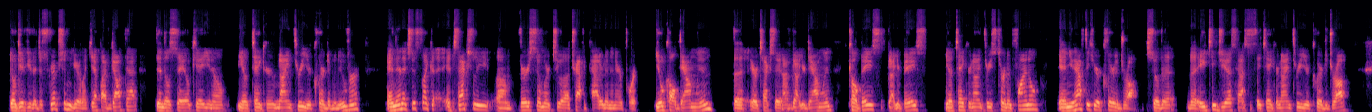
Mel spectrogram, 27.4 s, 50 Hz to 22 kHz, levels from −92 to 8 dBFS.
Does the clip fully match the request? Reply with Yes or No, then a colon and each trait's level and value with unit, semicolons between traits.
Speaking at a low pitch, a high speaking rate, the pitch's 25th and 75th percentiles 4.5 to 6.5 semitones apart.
No: low, 120 Hz; average, 195 wpm; average, 5.1 semitones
